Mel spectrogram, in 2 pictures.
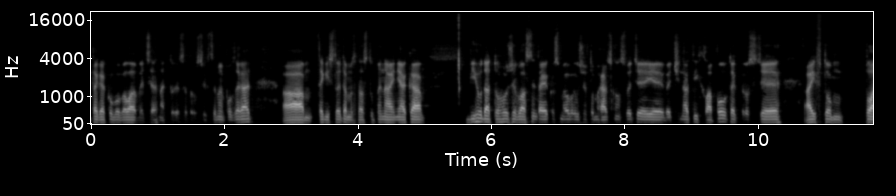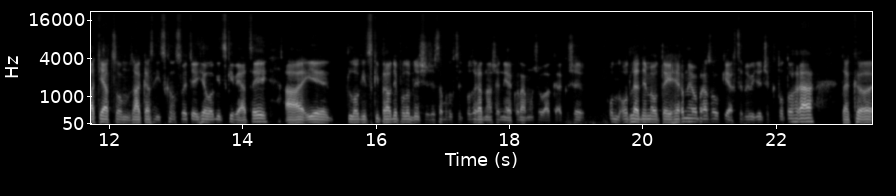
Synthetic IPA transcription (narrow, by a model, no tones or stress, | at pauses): t̪aɡakɔʋɔʋɛlaʋɛt͡sɪaɣnak̚t̪ɔɾɛːsapɾɔscɛxt͡sɛmɛpɔzɛɾac | ʔat̪aɡist̪ɔjɛt̪amzast̪uːpɛnaːjɲɛakaː | ʋiːɦɔd̪at̪ɔɦɔʒɛʋlasɲɛt̪aɡakɔz̥mɛɦɔʋɔɾiliʒɛft̪ɔmɦɾaskɔmsʋɛcɛjɛʋɛt͡ʃinat̪iːxxlapɔʊt̪ak̚pɾɔscɛ | ʔa̰jft̪ɔm | placɪat͡sɔmzaːkazɲiːt͡skɔmsʋɛcɛiɣjɛlɔɡit͡skiʋɪat͡sɛjʔajɛ | lɔɡit͡skipɾaʊɟɛpɔd̪ɔbɲɛjʃɛʒɛsabud̪uxt͡sɪɛc̚pɔzɛɾaɟnaʒɛniakɔnamuʒɔʊakakɔ̥ʒɛ | ɔɔd̪ɦlad̪ɲɛmɛɔt̪ːɛjɦɛɾnɛjɔbɾazɔʊkiaxt͡sɛmɛʋiɟɪɛɟʒɛkt̪ɔt̪ɔɦɾaːt̪ak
